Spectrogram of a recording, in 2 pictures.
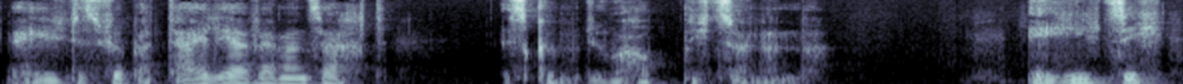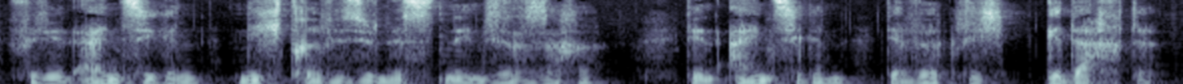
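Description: A man reading scripted literary prose in a measured, sober manner, with a husky, rough-edged voice. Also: fairly low pitch. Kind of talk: scripted narration of a literary audio piece.

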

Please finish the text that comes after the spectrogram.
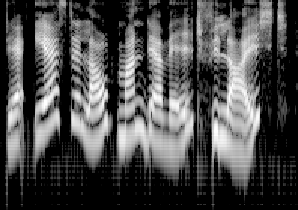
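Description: A woman's voice: fairly high pitch, big pitch swings, slow pace, no room sound. A woman co-hosting a children's science show, explaining things in a friendly way and talking directly to the kids. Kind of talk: casual presenting for children.

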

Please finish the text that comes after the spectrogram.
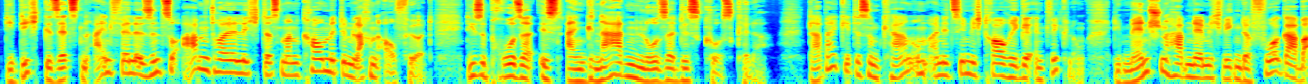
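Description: A man's voice: mid-range voice, dry recording, clean studio sound. A man reading a scripted radio book review as a literary critic, articulate and wry.

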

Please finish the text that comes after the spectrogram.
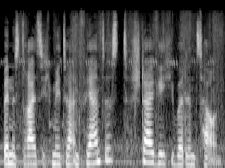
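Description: A woman's voice: medium pitch, steady tone, a little fast, noisy background, lightly acted. A woman playing a defiant teenage runaway girl who narrates her journey matter-of-factly in an audio drama. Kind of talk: first-person literary narration in audio drama.

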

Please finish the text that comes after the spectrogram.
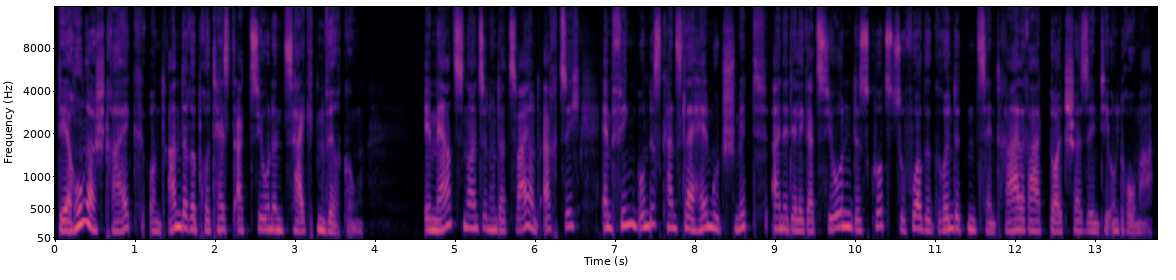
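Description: Low-voiced woman narrating a documentary. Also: dry recording, clean studio sound. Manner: measured, even reading.

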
